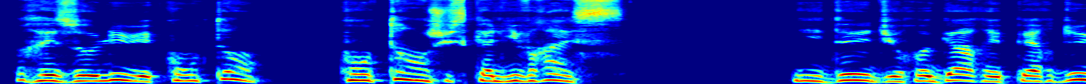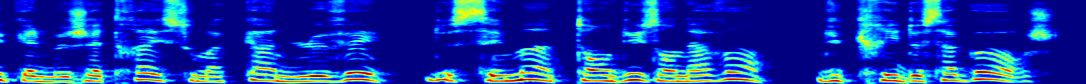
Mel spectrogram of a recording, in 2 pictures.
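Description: A woman's voice: mid-range voice, warm tone, dry recording, studio quality, lightly acted. A woman voicing a tormented, jealous husband in a dramatic audiobook reading, with intense, obsessive outbursts. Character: jealous, tormented husband raging over his wife.

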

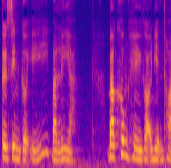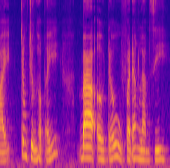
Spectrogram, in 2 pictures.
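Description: A cool, stern police inspector presses his questions without hurry in an audiobook mystery, read by a woman. Her voice stays low and husky. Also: lightly acted. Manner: cool and unhurried. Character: calm stern police inspector, man, dry.

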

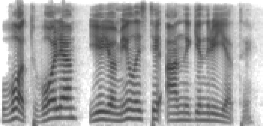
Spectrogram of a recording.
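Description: A gloomy, weary court official, as a male narrator puts him on, coaxing in a low, soft voice in an audiobook. He talks slowly and patiently. The sound is dry and a touch muffled. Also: animated, clean tone, dry recording, exaggerated voice. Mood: proclaiming.

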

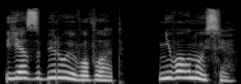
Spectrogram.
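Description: A woman voicing a calm, detached young woman who speaks quietly and flatly in an audiobook. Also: high-pitched, normal speed, no echo, studio quality, pitched above the performer's own voice, close to an everyday voice.

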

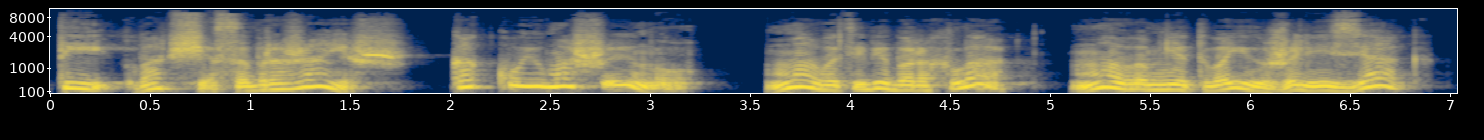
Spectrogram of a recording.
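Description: A male reader voicing an exasperated middle-aged wife who scolds her husband in a high, shrill voice. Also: huge pitch swings, measured pace, mellow, slightly rough, lo-fi sound, heavily acted.

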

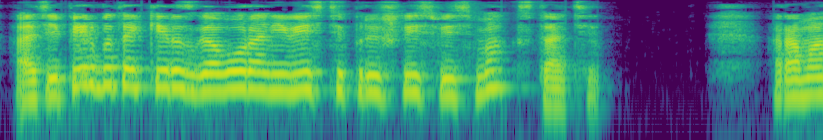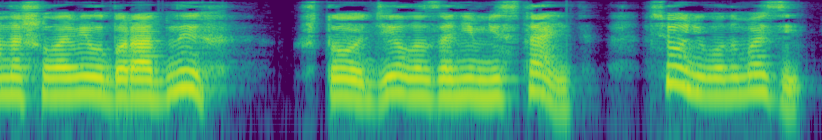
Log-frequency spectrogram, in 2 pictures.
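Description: Steady audiobook narrator on a muffled recording. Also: medium pitch, brisk. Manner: steady storytelling. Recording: dull lo-fi recording.

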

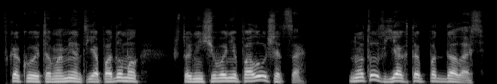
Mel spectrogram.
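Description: A man reading a first-person audiobook in a measured, even voice. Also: mid-range voice, dry recording, clean studio sound. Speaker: audiobook narrator. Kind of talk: scripted first-person narration.

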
